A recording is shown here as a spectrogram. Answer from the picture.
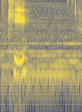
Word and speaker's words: Chi: I need is water actually key uh it's spelled Chi it's spell Chi it's it's 100% Greek because uh the character is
